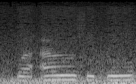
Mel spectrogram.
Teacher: Nah, di sini nun matinya bertemu dengan sod, yaitu huruf ikhfa, maka dibaca dengan samar.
